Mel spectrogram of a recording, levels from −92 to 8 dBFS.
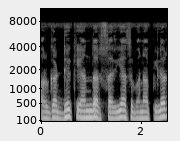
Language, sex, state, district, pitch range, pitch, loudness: Hindi, male, Bihar, East Champaran, 140-155 Hz, 150 Hz, -22 LUFS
